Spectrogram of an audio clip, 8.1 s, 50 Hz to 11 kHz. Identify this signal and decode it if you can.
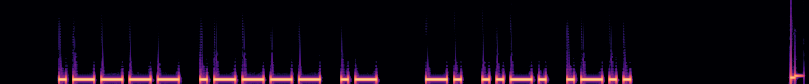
Morse code, heard as a keyed tone, about 17 wpm, 700 Hz. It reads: 11A NFL
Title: Field Day Exchanges Encore - 17wpm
